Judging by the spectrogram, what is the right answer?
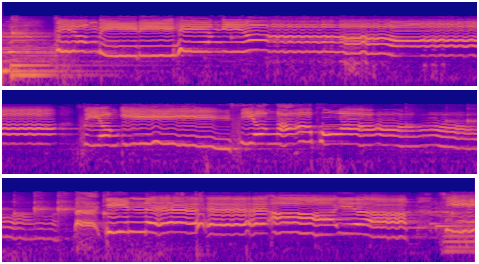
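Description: A female voice sings a slow Chinese opera aria with long held notes and wide vibrato, pausing briefly twice for breath. Traditional instrumental accompaniment comes back in at the very end.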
